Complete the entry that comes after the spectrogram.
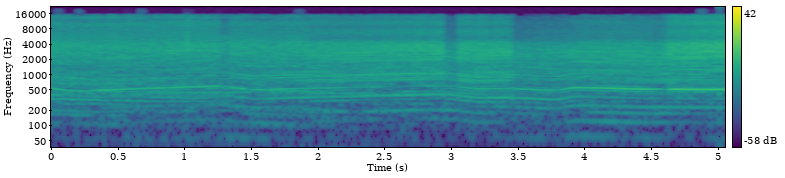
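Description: Renault RS 01 race cars roar around a track in Project Cars 2 as one leaves the pits, loud high-pitched engine tones rising and falling through gear changes.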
